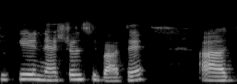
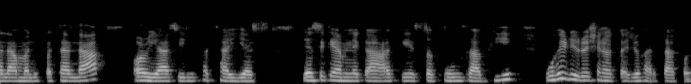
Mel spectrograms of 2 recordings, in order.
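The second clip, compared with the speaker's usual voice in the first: normal talking voice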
